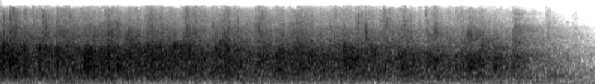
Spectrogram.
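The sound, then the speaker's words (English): An audience at a worship service at Good Shepherd Savannah breaks into sustained applause, dense and steady clapping from many hands, then gradually fading toward the end. “But now y'all isn't the time to clap.”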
